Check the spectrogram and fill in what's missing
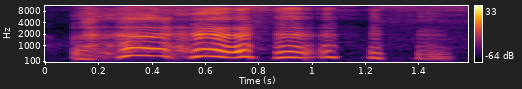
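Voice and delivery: loud, high rolling giggles; giggling fit. Real, not acted. Laughing fit.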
